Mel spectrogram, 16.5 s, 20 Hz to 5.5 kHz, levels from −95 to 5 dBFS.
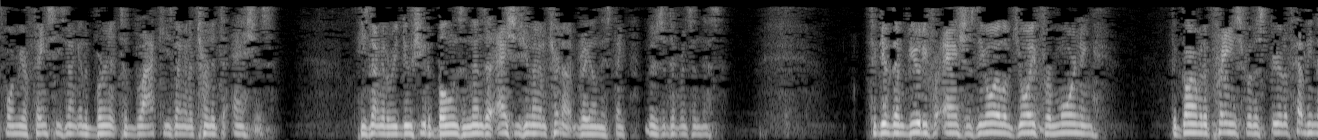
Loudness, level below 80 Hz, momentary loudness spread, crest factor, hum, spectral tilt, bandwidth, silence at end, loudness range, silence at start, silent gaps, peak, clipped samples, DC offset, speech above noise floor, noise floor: -23 LUFS; -60 dBFS; 11 LU; 20 dB; none; -9.5 dB/octave; 5 kHz; 0 s; 7 LU; 0.05 s; none; -4 dBFS; under 0.1%; under 0.1%; 48 dB; -70 dBFS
